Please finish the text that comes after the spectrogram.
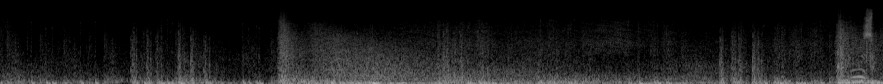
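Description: Heavy warship guns fire in a naval video game as a continuous rumbling barrage of deep booms. Sharp salvos stand out near the start and again at the end.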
